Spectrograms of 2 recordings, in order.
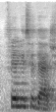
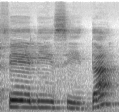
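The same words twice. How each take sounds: First: Said in the usual way. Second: FE - LI - CI - DA - DE, slow, even beats; teacher sounding out FE-LI-CI-DA-DE; split into syllables. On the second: Shown as a demonstration. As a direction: say felicidade in five slow pieces, FE, LI, CI, DA, DE. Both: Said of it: "Cinco sílabas".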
